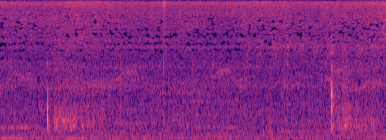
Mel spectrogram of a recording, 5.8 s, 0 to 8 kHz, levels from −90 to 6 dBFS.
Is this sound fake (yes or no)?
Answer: no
